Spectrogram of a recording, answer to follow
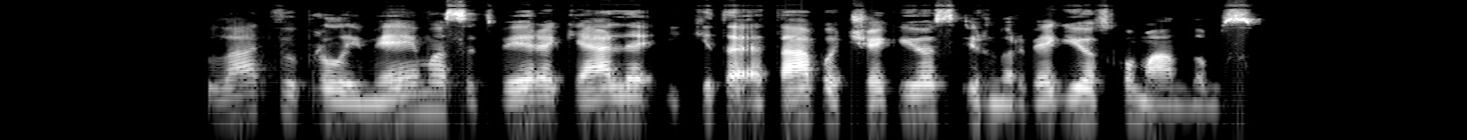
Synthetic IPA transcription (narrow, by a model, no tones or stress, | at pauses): lˠɑːt̪ʲʋʲɪjuːpɾɐlˠɐɪmʲeːjɪmɐsɐt̪ʲʋʲeːɾʲɛkʲæːlʲɛʔiːkʲɪt̪ɑ̰ʔɛt̪ɑːpɑt͡ʃʲɛkʲɪjoːsɪɾnɔːɾʲʋʲɛɡʲɪjoːskɔmɑˑnd̪oːms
